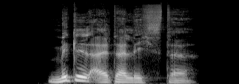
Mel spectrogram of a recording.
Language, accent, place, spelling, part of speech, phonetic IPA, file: German, Germany, Berlin, mittelalterlichste, adjective, [ˈmɪtl̩ˌʔaltɐlɪçstə], De-mittelalterlichste.ogg
- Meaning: inflection of mittelalterlich: 1. strong/mixed nominative/accusative feminine singular superlative degree 2. strong nominative/accusative plural superlative degree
